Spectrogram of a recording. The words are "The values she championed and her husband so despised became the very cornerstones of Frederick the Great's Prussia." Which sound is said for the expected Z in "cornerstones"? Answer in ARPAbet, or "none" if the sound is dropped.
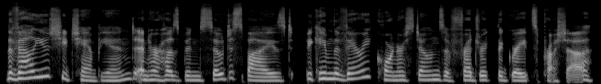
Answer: Z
